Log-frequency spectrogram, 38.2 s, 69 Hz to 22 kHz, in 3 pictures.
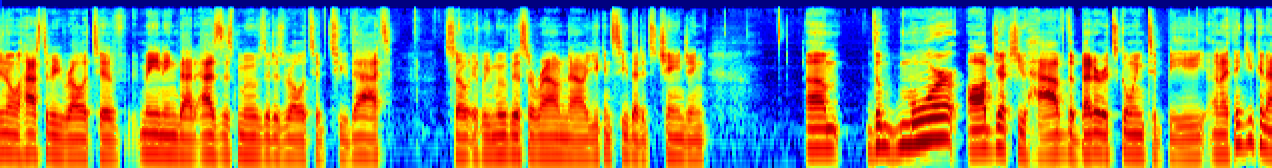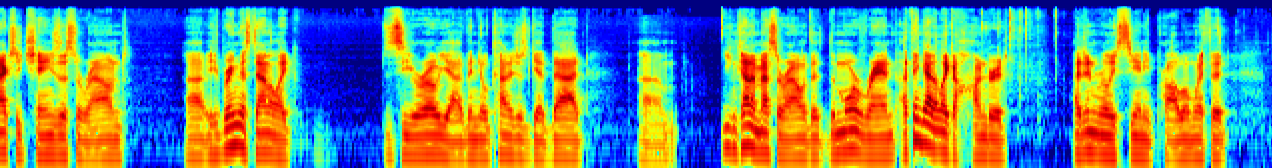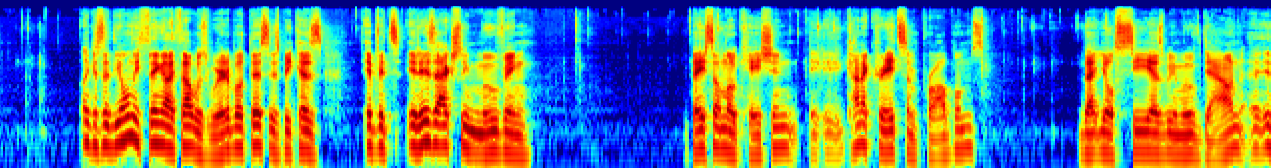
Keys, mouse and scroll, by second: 0.0 click, 3.5 click, 4.2 shift+middle drag, 4.6 shift+d, 12.7-21.6 drag, 21.7-23.7 drag, 22.9 KP_0, 24.3-24.6 middle drag, 24.9 shift+middle click, 25.6 g, 27.1-27.6 middle drag, 30.5 middle click, 31.8 shift+click, 32.1 middle click, 32.4 shift+d, 33.6 shift+d, 35.3 shift+middle drag, 35.7 shift+d, 37.5 middle drag, 37.9 middle drag.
